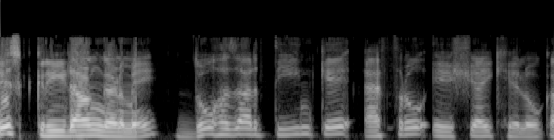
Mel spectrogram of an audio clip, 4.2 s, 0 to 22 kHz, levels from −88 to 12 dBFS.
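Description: A short speech clip with microphone overload at 0.00 to 0.08 s and again at 0.53 to 1.02 s. The peaks run about 7 dB past the converter's limit. Their flattened tops give a harsh crackle. Many samples clip in the first burst, fewer in the second. An input gain set too high is the likely cause. There is also a microphone volume step-down at 0.02 s, of about 2 dB, and at 1.02 s, of about 7 dB, just before "दो हजार तीन". The voice and background drop together at once. This is likely the call software cutting the input gain after clipping. The headset link passes nothing above about 7.7 kHz.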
